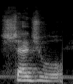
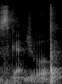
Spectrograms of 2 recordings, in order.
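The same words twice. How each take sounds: First: The word begins with an 'sh' sound. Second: The word begins with an 'sk' sound. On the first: The speaker calls it right. "it kind of seems like it should be pronounced schedule. It's S C H, it's not S K" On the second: The speaker calls it wrong. "I don't even know why we pronounce it schedule"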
